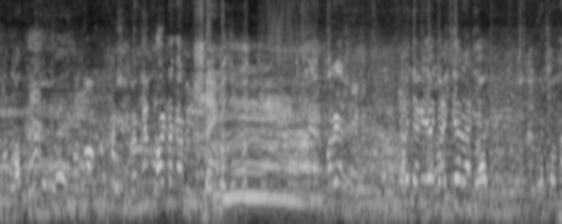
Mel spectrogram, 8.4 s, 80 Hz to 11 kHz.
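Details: Sahiwal cattle, bull calves for sale at Ambari cattle market in Dinajpur at the start of trading on 18 November: a drawn-out, slightly falling low moo around the middle, amid constant crowd chatter and bargaining voices.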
